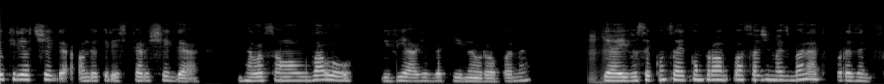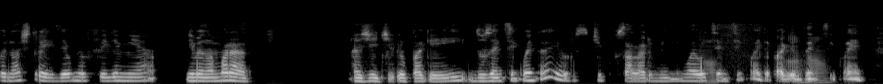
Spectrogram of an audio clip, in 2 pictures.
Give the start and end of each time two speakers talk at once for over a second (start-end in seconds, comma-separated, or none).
15.8-17.2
